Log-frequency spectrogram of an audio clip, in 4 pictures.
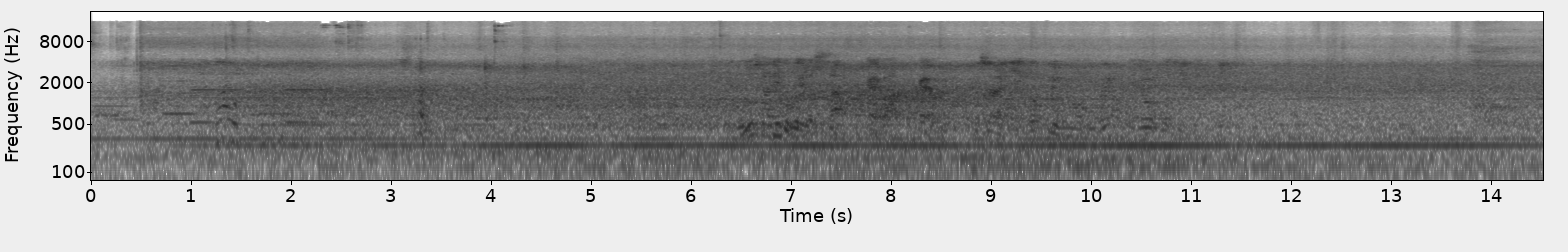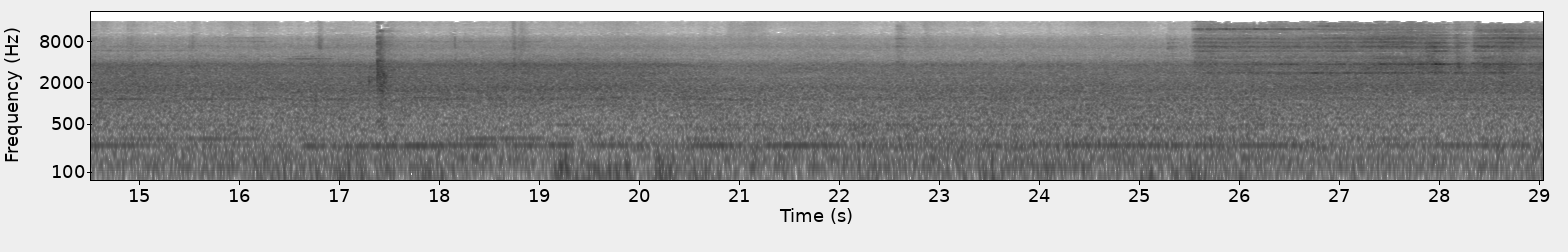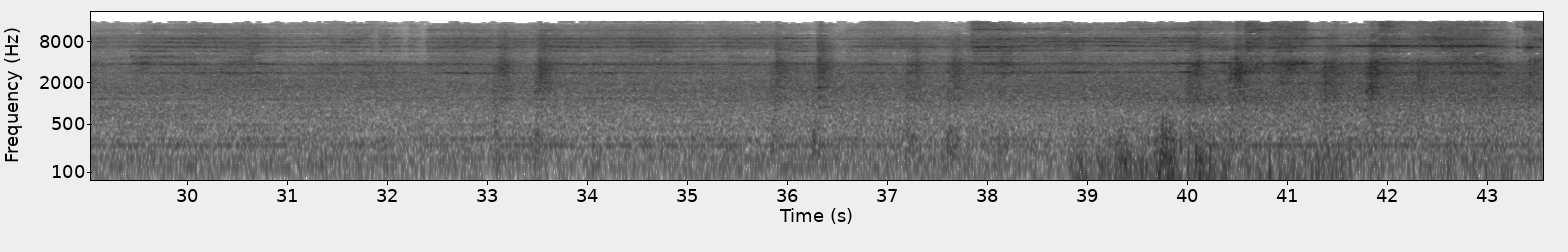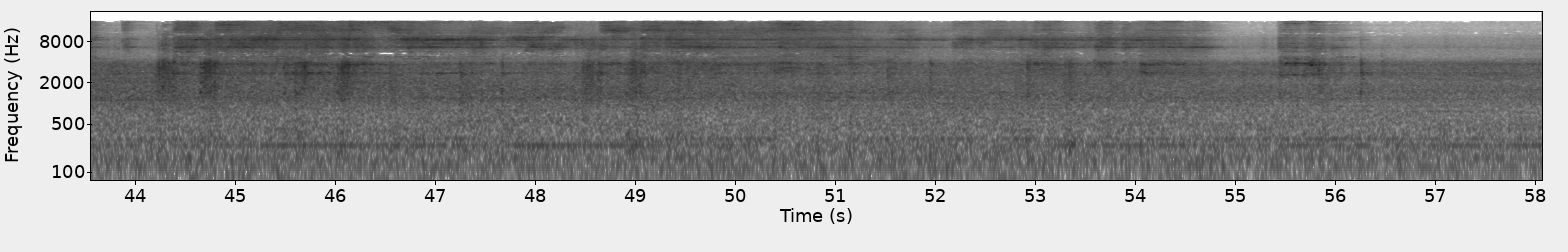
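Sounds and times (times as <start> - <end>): train wheels squealing: 16.4 - 17.5, 25.5 - 56.6.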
